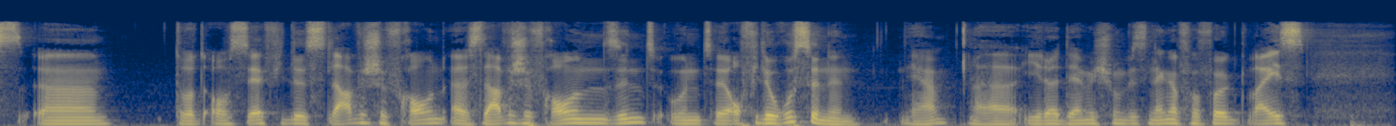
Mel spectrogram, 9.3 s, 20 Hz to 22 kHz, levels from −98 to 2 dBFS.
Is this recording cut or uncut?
cut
